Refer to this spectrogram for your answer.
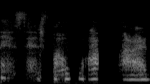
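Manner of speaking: very quiet, breathy, slow, hushed whisper. Retelling a remark made during a venue tour: imitating own whisper. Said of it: "I whispered to her".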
